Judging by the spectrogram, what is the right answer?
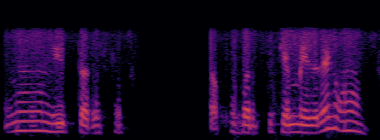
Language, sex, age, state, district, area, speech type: Kannada, female, 60+, Karnataka, Chitradurga, rural, conversation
